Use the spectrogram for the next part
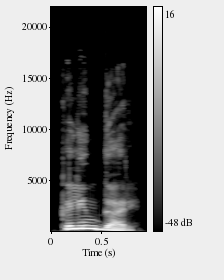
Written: kalendar

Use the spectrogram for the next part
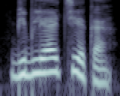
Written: biblioteka

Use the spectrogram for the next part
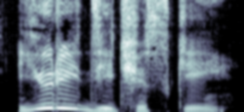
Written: yuriditseskii

